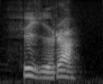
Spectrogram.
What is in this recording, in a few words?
"fyra", Swedish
